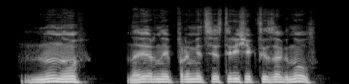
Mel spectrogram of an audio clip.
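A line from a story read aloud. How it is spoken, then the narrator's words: Skeptical snort. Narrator (Russian): хмыкнул я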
